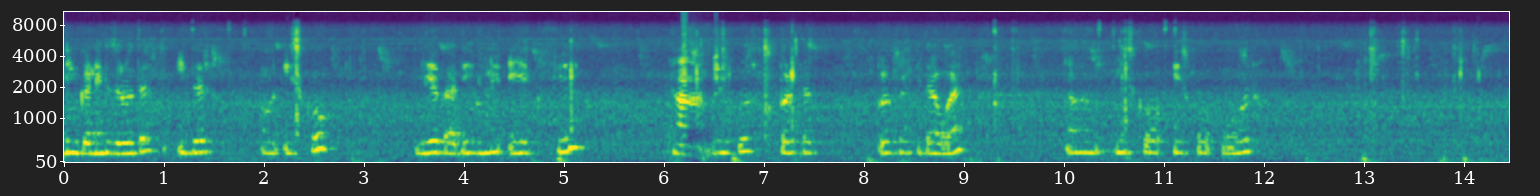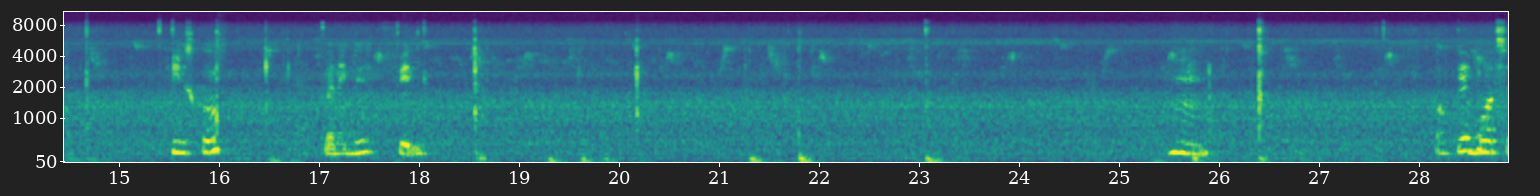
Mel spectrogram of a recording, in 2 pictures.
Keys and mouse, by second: 1.6 shift+click, 4.8 KP_3, 6.6 ctrl+KP_2, 7.1 ctrl+KP_2, 8.3 KP_8, 13.9 KP_2, 16.4 f, 19.5 KP_6, 19.8 KP_6, 20.0 KP_6, 21.2 KP_4, 21.7 KP_4, 25.7 KP_3.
